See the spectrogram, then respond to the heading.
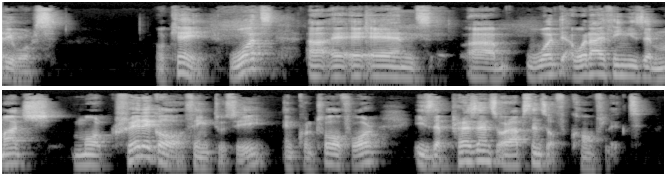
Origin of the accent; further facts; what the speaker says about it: Cyprus; moved away; when I was growing up in Cyprus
